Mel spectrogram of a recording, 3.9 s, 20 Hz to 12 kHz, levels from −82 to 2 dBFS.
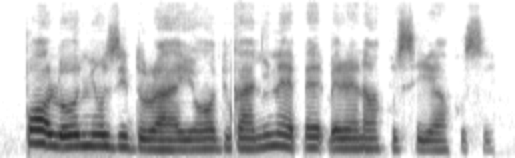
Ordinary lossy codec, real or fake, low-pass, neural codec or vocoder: none; fake; none; codec, 24 kHz, 3 kbps, HILCodec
